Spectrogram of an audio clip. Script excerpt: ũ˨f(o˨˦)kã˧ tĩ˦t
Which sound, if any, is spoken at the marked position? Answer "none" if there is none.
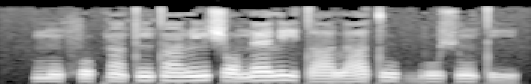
o˨˦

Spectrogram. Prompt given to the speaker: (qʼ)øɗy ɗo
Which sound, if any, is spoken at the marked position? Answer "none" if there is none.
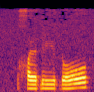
χ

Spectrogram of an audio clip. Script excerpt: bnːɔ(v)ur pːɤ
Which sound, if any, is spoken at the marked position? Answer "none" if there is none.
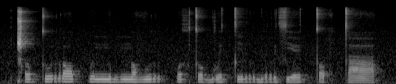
v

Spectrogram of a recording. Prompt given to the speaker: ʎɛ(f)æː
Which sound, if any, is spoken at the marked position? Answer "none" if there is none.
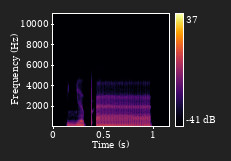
pʼ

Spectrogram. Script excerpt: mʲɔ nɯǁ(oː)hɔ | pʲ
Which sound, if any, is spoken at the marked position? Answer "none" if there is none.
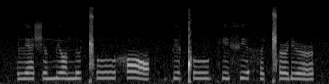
uː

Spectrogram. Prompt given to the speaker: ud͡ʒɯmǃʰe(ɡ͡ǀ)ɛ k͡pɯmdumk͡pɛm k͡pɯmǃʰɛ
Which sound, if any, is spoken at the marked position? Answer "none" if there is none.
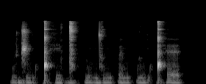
ɡ͡ǀ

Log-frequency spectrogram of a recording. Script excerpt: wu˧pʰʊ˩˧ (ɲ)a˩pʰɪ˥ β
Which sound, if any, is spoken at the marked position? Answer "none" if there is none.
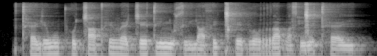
c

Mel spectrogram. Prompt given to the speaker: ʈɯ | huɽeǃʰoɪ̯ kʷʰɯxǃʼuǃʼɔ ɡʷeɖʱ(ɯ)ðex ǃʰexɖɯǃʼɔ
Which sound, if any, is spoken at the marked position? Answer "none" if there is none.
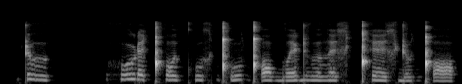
ɯ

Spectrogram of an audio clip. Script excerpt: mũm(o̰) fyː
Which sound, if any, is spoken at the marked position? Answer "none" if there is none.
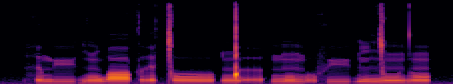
o̰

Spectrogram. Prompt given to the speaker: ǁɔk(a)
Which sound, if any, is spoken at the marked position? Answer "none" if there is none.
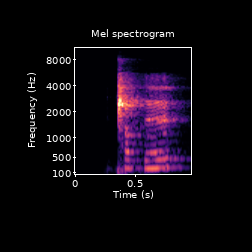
ə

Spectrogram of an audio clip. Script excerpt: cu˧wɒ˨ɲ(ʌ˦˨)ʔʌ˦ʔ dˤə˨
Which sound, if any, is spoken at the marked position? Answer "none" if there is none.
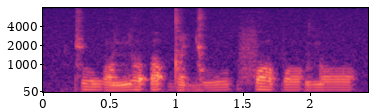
ʌ˦˨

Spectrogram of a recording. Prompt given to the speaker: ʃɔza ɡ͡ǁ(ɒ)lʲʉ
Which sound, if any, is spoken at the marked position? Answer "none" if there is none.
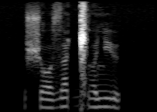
ʌ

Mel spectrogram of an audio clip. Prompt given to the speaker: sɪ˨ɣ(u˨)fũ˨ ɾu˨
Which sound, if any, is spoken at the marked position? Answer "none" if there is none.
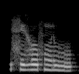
o˨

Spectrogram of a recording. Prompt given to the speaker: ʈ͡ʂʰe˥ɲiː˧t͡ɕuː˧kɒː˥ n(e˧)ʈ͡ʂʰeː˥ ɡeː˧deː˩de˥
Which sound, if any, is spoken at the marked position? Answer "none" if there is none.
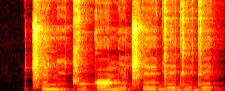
i˧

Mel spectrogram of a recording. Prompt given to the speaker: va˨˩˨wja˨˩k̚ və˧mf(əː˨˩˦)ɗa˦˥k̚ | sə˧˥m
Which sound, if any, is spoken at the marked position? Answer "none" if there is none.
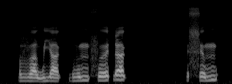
əː˧˥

